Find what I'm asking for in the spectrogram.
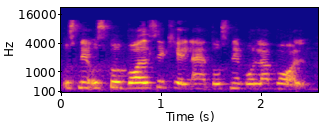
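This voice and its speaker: A woman's voice: on the high side, fairly even intonation, normal speed, poor audio. Patient woman explaining step by step. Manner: patient step-by-step explaining, mixing English terms. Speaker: speech therapist. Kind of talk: live online Q&A talk to parents.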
